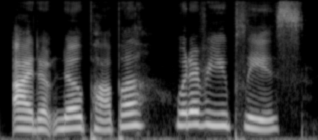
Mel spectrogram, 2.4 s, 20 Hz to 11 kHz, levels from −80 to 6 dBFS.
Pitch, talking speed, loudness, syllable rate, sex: 225 Hz, 175 wpm, -18 LUFS, 5.6 syllables/s, female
